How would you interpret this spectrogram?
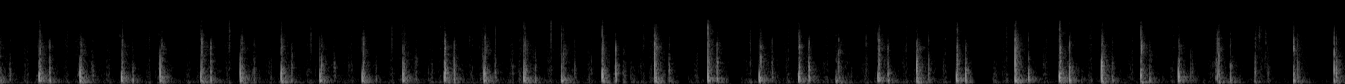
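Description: From 6.09 to 6.89 s, packets kept reaching the receiver late, so its jitter buffer ran dry five times. This is repeated stalls (stutter). Each gap was bridged by extending the previous sound, about 268 ms in all with the longest at 105 ms, so roughly a third of that stretch drags and stutters.

At 7.28 to 7.42 s and again at 9.72 to 9.94 s, the audio halts and the last sound trails off into silence, lasting 90 ms and then 160 ms. It resumes where it left off, 126 ms and 206 ms late. This is a call audio freeze, likely from packets held up in transit emptying the jitter buffer.

From 10.79 to 10.82 s, a single late packet left the buffer briefly empty, causing a short stall from a late packet. The receiver stretched the preceding sound by 24 ms before continuing, so it holds slightly too long with a slight buzz or dip. The call path's Opus coding limits the top end to 8 kHz.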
